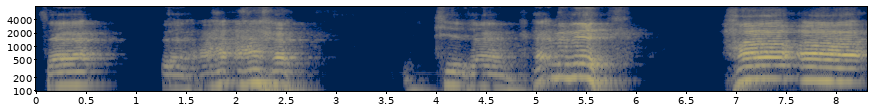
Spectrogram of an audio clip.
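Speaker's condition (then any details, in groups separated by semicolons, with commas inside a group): Dystonia; affects hands and speech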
